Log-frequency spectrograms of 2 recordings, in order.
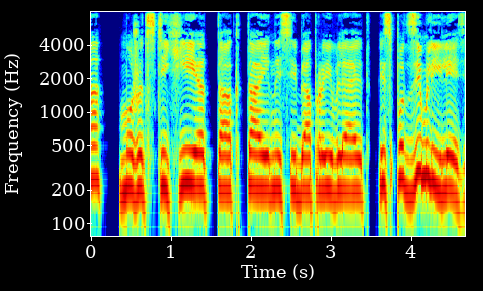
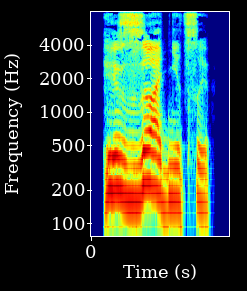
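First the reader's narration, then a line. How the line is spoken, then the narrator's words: Gloomy blurt, upset foreman. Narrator (Russian): мрачно брякнул мастер, расстроенный не меньше директора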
